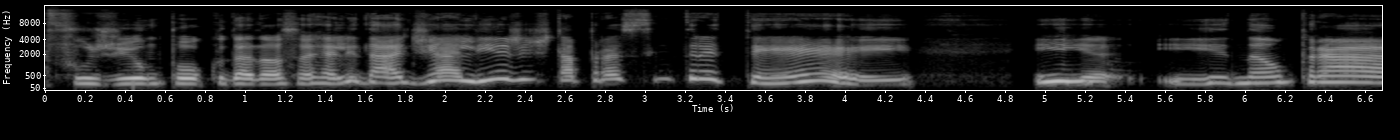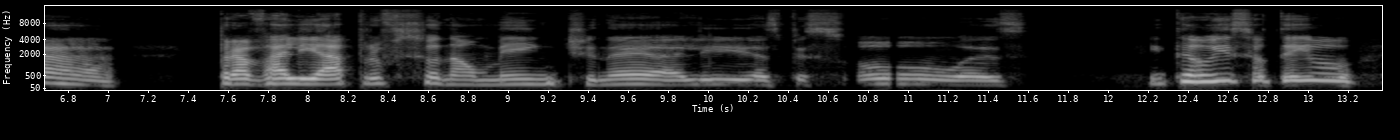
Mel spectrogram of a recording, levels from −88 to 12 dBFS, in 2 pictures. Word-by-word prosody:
fugir 200 -1 0
um 200 - -2
pouco 200 -1 0
da 195 -1 +3
nossa 190 +1 0
realidade. 225 +3 0
E - - +2
ali 295 +4 +3
a 370 - +2
gente 350 0 -5
tá 160 - -2
pra 185 +1 -5
se 315 - -11
entreter 240 - -1 0.6
e 280 - +4 0.2
e 220 -6 -7
não 220 +3 -1
pra 235 - +2 0.5
pra 190 -2 +5
avaliar 190 0 +5
profissionalmente, 180 -3 -6
né, 180 +2 0
ali 170 +1 -5
as 155 -1 -5
pessoas. 170 -3 -6 0.6
Então 270 -1 +3
isso 285 - +1
eu - - -4
tenho 155 -2 0
195 Hz, 130 wpm, -26 LUFS, 175-245 Hz, 0.6 s, pra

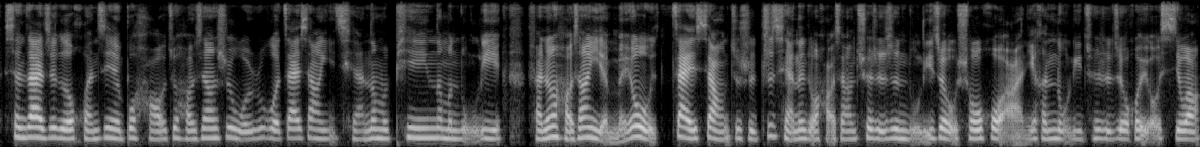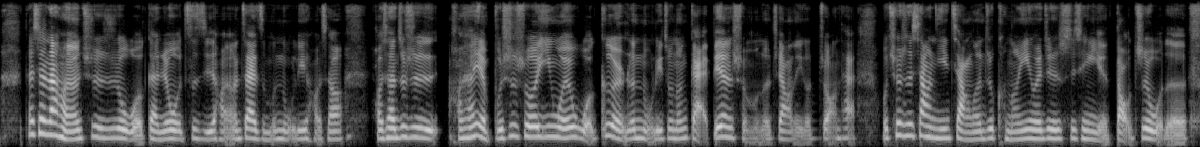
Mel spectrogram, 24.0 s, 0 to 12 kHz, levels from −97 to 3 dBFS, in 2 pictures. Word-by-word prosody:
现 230 -4 -1
在 230 -1 +7
这 220 +1 -1
个 205 -2 +3
环 200 -2 -5
境 220 +3 -3
也 205 -2 +1
不 215 +3 -3
好， 190 -1 -6
就 220 +3 -4
好 190 -2 -4
像 215 +2 -1
是 225 +1 -4
我 185 -4 -2
如 210 +4 -7
果 195 -3 -1
再 210 +1 0
像 210 -1 -4
以 195 +2 -9
前 195 -3 -9
那 210 - 0
么 205 -1 0
拼、 220 0 -1
那 220 - -1
么 205 - +1
努 195 +1 -7
力， 200 0 -2 0.2
反 190 -2 -2
正 235 +3 +5
好 235 - -1
像 225 +1 +2
也 205 - +1
没 - - -5
有 230 -2 +5 0.2
再 215 -5 +6
像 205 -2 0
就 210 -2 -6
是 190 -1 -4
之 255 +7 -6
前 210 -5 -2
那 200 +1 +1
种 - - -1
好 195 - -6
像 185 -1 -5
确 215 +1 -2
实 190 -2 -1
是 210 +1 0
努 195 0 -4
力 - - -4
就 220 +1 +2
有 195 - +2
收 200 -1 +2
获 210 -1 +2
啊， - - -1
你 - - -6
很 200 0 -3
努 195 - -4
力， 185 - -8
确 205 +3 -8
实 185 -2 -4
就 195 -1 0
会 200 +2 -1
有 - - -3
希 200 -2 -1
望。 185 -1 +2 0.2
但 300 - +1
现 315 -1 +5
在 285 - +12
好 230 - +6
像 185 +1 +4
确 240 +4 -5
实 215 -2 -1
是 215 0 0
我 200 -3 +3
感 195 -4 -1
觉 185 - +1
我 195 -2 +3
自 205 +2 -6
己 185 0 0
好 190 - -6
像 190 - -4
再 210 -1 +5
怎 185 - -7
么 175 - -7
努 195 0 -3
力， 195 0 -1
好 205 - -8
像 185 -1 -4 0.3
好 200 - -1
像 220 +2 +5
就 240 +2 +1
是 220 -4 +2
好 210 - -3
像 225 +3 +3
也 230 -5 +5
不 200 +2 -2
是 255 +4 -3
说 240 -1 +5
因 245 +1 0
为 220 -1 +4
我 230 -3 +1
个 255 +6 +1
人 195 - +2
的 195 - -1
努 205 -1 -2
力 190 - -1
就 210 - -5
能 200 +2 -2
改 200 - +1
变 235 -1 +4
什 205 -3 -8
么 - - -16
的 - - -9
这 - - -3
样 185 - -5
的 - - -13
一 - - -11
个 - - -11
状 205 0 -7
态。 215 +1 -7 0.2
我 210 - -3
确 280 +7 +1
实 265 0 +1
像 250 -4 +2
你 210 0 +1
讲 205 -4 +1
的， 180 +1 -3
就 210 +3 0
可 200 -2 -7
能 180 +1 -3
因 205 +1 +2
为 195 -1 +3
这 210 - -1
个 200 - +3
事 200 +1 -5
情 200 -1 -1
也 - - -3
导 - - 0
致 210 0 +1
我 185 - +1
的 95 0 -2
205 Hz, 350 characters per minute, -25 LUFS, 195-220 Hz, 0.3 s, 在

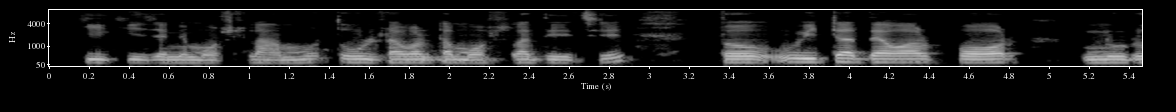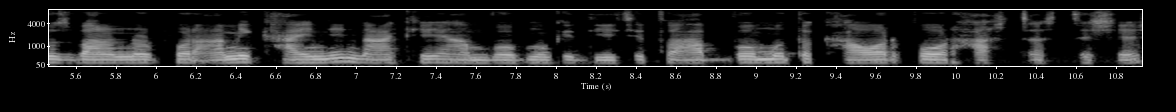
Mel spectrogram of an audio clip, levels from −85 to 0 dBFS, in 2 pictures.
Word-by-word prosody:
কী, 255 - 0
কী - - -4
জানি 120 -1 +1
মসলা 120 +2 -5
আম্মুর, 120 +4 -3
তো - - -9
উল্টা-পাল্টা 125 0 +2
মশলা 120 +2 -2
দিয়েছি। 125 +2 -3 0.6
তো 135 - +6 0.3
ঐটা 145 +1 +5
দেওয়ার 135 0 +5 0.2
পর 130 0 +6 0.5
নুডলস 130 0 +2
বানানোর 125 0 +2
পর 130 - +2
আমি 130 +4 +4
খাইনি, 125 +4 +1 0.2
না 120 - +2
খেয়ে 135 -1 -3
আব্বু-আম্মুকে 115 +1 -2
দিয়েছি। 115 +2 -5
তো - - -9
আব্বু-আম্মু 125 +3 0
তো - - 0
খাওয়ার 120 +1 +1
পর 125 -1 +4
হাসতে, 115 -1 -5
হাসতে - - -12
শেষ। - - -5
125 Hz, 165 wpm, -29 LUFS, 120-130 Hz, 0.6 s, তো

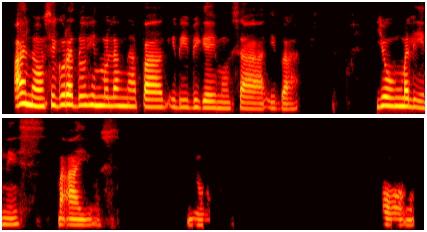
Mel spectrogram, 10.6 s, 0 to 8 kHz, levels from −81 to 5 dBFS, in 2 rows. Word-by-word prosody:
Ano, 250 -6 +7
siguraduhin 250 0 +2
mo 230 - +1
lang 225 -1 0
na 215 - -1
'pag 195 -2 +1
ibibigay 190 -3 -4
mo 165 -1 -8
sa 155 -3 -3
iba, 150 -2 -8 0.9
'yong 225 +1 +1
malinis, 175 -6 -3 0.2
maayos, 150 -2 -4 0.8
'yong 145 -1 -11 2.2
Oo. 150 -3 -6
185 Hz, 85 wpm, -22 LUFS, 155-225 Hz, 2.2 s, Ano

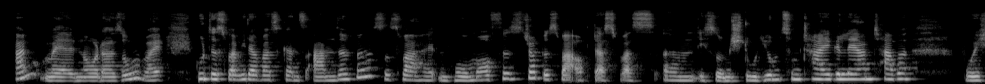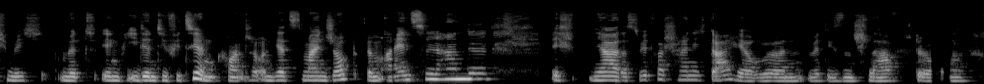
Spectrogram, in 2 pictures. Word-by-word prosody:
krank - - +3
melden 170 -1 0
oder 175 0 0
so, 235 +10 0
weil 195 +2 0 0.3
gut, 255 0 +1
das 240 0 +4
war 220 -1 +2
wieder 225 -2 +2
was 210 0 -4
ganz 195 -3 -6
anderes. 240 - -1
Es 225 +2 -7
war 200 -2 +1
halt 190 -1 -6
'n 175 -1 -6
Homeoffice-Job, 205 +9 -1
es 220 0 -1
war - - +2
auch - - -6
das, - - -1
was, - - -3
ähm, 185 -1 -3
ich 175 -2 -5
so 175 - +2
im 165 +1 0
Studium 185 +6 +1
zum 235 +1 +1
Teil 235 -1 +3
gelernt 245 +1 +4
habe, 245 +1 +1 0.5
wo 185 - +1
ich 185 +1 +1
mich 180 -1 -4
mit 180 -1 -2
irgendwie 185 -2 0
identifizieren 185 +3 +4
konnte. 175 +3 -2
Und 185 -2 -2
jetzt 190 +1 -1
meinen 190 -1 +3
Job 210 +5 0
im 185 0 0
Einzelhandel, 245 +6 +5 0.6
ich - - -5
ja, 195 0 +4
das 175 +1 -7
wird 210 0 -7
wahrscheinlich 210 -2 -7
daher 185 -9 0
rühren 165 0 -3
mit 165 0 -8
diesen 160 0 -4
Schlafstörungen. 165 0 -5
195 Hz, 165 wpm, -28 LUFS, 175-230 Hz, 0.6 s, Einzelhandel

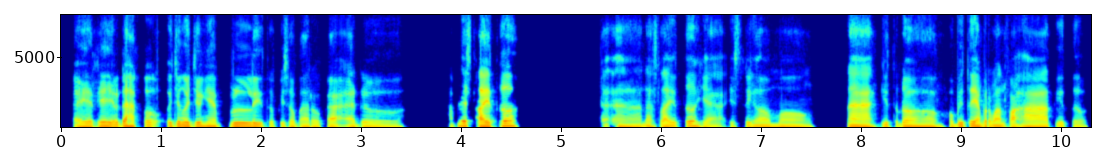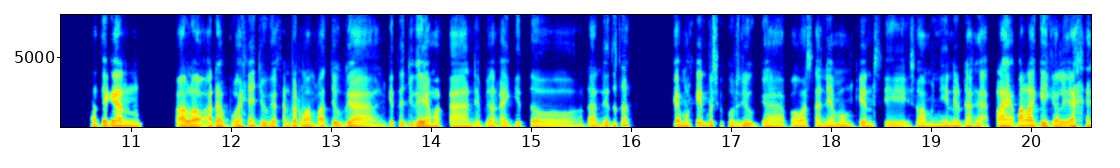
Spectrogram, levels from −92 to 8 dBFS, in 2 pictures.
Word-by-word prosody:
Akhirnya 120 +4 +1
ya - - +2
udah, 155 -1 +6
aku 135 -1 -5 0.2
ujung-ujungnya 135 +1 +2
beli 130 -1 +3
tuh, 115 - -10
pisau 115 0 -6
baru, 105 0 -4
Kak, 110 +2 -3
aduh. 100 -2 -4 0.5
Tapi - - -13
ya, - - +4
setelah 130 -1 +6
itu 160 +6 -2 1.0
heeh. 125 -1 -3 0.2
Nah, - - -1
setelah 115 -1 0
itu, 150 - -6
ya 95 -4 -4
istri 105 +5 -8
ngomong, 120 -1 -2 0.3
"Nah, 120 -4 +2
gitu 130 +3 -6
dong. 135 -2 +1
Hobi 130 +3 0
tuh 155 - +3
yang 130 - +4
bermanfaat," 125 +2 0
gitu. 100 -1 -8 0.3
"Nanti 120 +7 +2
kan 170 -1 +8 0.4
kalau 120 +1 +5
ada 125 +1 +2
buahnya 120 +9 0
juga, 120 -3 +1
kan 165 - -3
bermanfaat 120 -5 +1
juga. 125 -11 +2
Kita 140 -1 -4
juga 165 +1 +1
yang 145 -1 +5
makan," 135 -3 -1
dia 105 - -4
bilang 130 +2 -1
kayak 125 -1 -2
gitu. 125 -1 -3 0.5
Dan 115 +1 -1
itu 145 +6 -1
tuh, 205 - -1 0.5
ya - - +4
mungkin 180 +6 0
bersyukur 135 -5 -3
juga, 110 -8 -1
bahwasanya 115 +5 -1
mungkin 125 +4 -1
si 100 -5 -4
suaminya 115 +2 -1
ini 160 - +1
udah 120 -1 0
nggak 110 -5 -3
kelayapan 150 +4 +4
lagi, 185 -1 +4
kali 115 -4 +2
ya. - - +1
125 Hz, 190 wpm, -23 LUFS, 115-140 Hz, 1.0 s, kan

